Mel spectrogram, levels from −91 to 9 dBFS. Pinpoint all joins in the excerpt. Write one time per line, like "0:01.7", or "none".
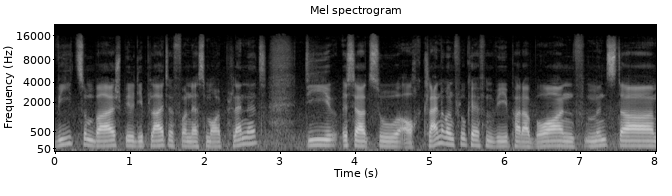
none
